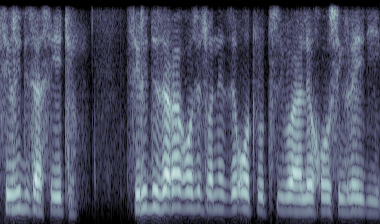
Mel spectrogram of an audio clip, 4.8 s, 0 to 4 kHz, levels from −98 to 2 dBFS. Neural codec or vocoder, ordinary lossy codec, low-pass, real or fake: codec, 16 kHz in and 24 kHz out, 1 kbps, XY-Tokenizer; none; 3.6 kHz; fake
